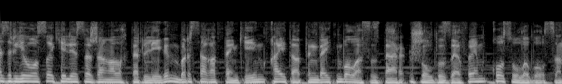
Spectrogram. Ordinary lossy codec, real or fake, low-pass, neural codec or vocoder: none; real; none; none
